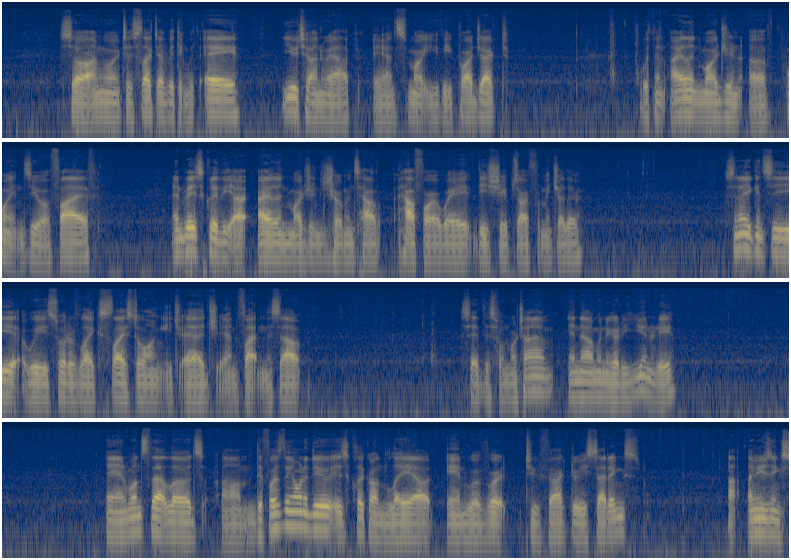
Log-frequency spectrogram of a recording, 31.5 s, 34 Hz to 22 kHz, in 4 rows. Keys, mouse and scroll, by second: 1.8 u, 3.9 click, 6.9 5, 8.5 click, 14.1 middle click, 19.1 middle click, 20.0 ctrl+s, 20.4 click, 27.3 click, 29.7 click.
